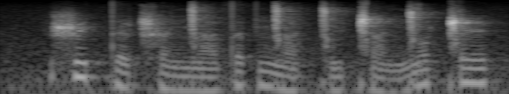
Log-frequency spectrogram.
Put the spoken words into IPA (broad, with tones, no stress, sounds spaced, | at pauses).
ʂ ɨ˥ tː ɛ˩˥ ʈ͡ʂʰ ɐ˩ ŋ͡ǀ a˩˧ t ɐ˧ t ŋ͡ǀ a˩ ǀ ɨ˩˧ ǁ a˩ ŋ͡ǀ ɔ˥ ǁ ɘ˥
